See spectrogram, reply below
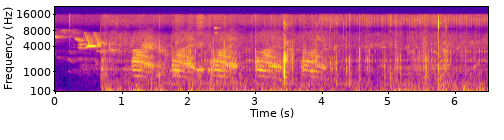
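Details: A crow at a Scottish loch, heard on a bike birding outing, gives a quick run of hoarse, harsh caws for a few seconds over steady low wind rumble and outdoor noise.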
